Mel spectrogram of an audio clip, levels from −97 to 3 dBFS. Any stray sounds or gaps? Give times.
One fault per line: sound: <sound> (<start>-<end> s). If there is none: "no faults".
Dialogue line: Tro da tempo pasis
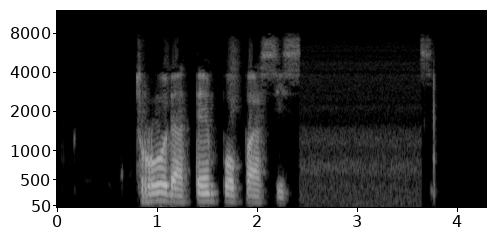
no faults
